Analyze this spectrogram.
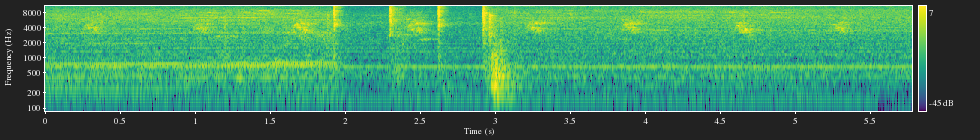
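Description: Power window motor and regulator in the driver door of a 1986 Oldsmobile 98 running the glass down and back up, with the door panel off. It drones steadily, with a few clicks about two seconds in and a loud clunk about three seconds in as the glass stops. The regulator is being tested after a broken plastic window guide clip was replaced and greased.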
